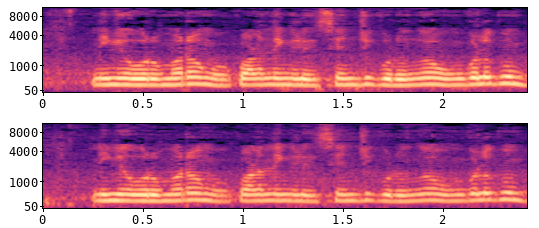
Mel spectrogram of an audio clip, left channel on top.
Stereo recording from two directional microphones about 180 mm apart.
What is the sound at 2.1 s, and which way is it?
Speech, 10° left (ahead or behind).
